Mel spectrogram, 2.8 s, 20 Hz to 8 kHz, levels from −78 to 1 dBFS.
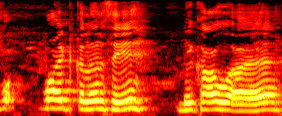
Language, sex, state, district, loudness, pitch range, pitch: Hindi, female, Haryana, Charkhi Dadri, -12 LUFS, 190-220 Hz, 210 Hz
